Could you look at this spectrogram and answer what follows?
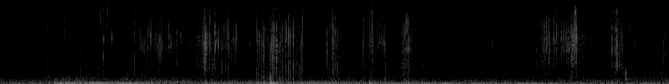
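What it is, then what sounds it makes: Play foam (foam bead clay) being squeezed. Yellow bead play foam (foam bead clay) is squeezed and crushed in the hand and pulled apart with the fingers. It gives dense, bright crackling and crinkling bursts, like tearing, over a steady low hum.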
